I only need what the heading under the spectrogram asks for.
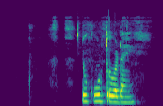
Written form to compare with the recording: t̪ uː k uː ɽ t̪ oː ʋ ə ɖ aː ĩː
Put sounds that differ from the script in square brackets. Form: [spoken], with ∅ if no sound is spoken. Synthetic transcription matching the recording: t̪ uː k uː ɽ t̪ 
